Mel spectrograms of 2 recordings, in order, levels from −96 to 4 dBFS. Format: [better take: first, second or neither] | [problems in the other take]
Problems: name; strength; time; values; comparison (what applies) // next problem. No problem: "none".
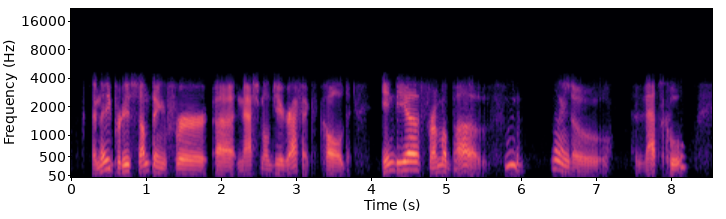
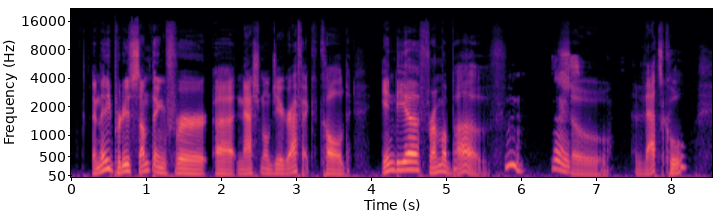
second | phone-call audio; poor line; nothing above 3.5 kHz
